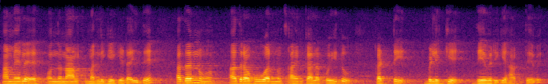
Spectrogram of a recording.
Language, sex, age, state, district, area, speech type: Kannada, female, 60+, Karnataka, Udupi, rural, spontaneous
